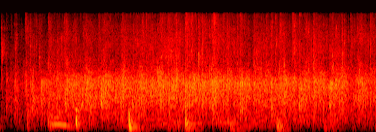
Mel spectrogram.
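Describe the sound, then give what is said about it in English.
An audience at a tech and democracy conference applauds steadily to welcome an artist whose work focuses on AI and democracy, a dense wash of many hands clapping that holds an even level throughout, with a few brief low vocal sounds poking through the noise. “Round of applause, Thank please.”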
